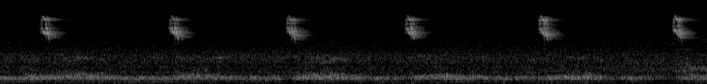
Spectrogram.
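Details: Baby sparrow repeating a thin, high, sharp chirp six times at steady intervals of a little over a second, against a continuous hiss and low hum.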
